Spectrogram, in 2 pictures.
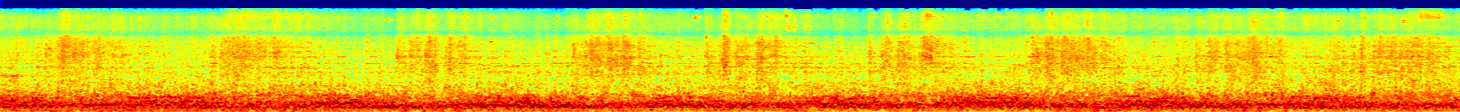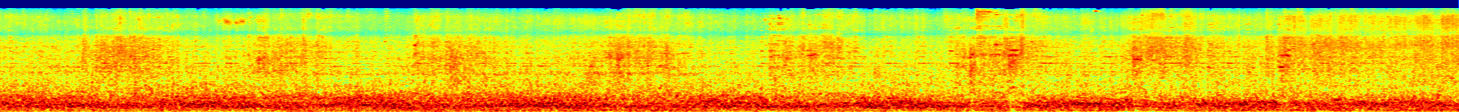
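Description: Freight cars of a passing train (covered hoppers and a centerbeam lumber flatcar) rolling by close to the track, with a steady rumble of steel wheels on rail. A clickety-clack recurs about once a second.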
